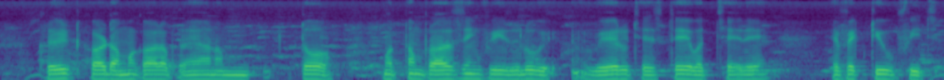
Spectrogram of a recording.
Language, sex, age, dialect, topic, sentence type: Telugu, male, 18-24, Southern, banking, statement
